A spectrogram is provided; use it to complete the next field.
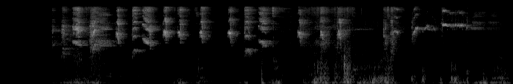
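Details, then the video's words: Songbird used as a master song for training white-rumped shamas and magpie-robins: bright, high, rapid chattering phrases of sharp chirps and trills, delivered in quick bursts with brief pauses, on an otherwise silent background. "Suara burung yang satu ini cocok buat masteran muray batu, kacer dll"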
